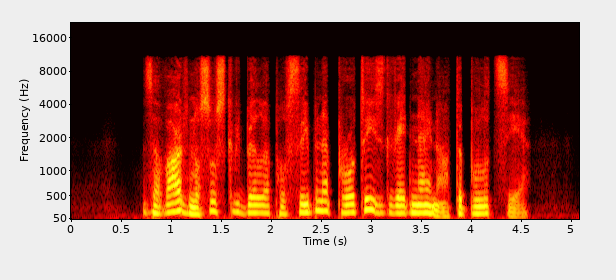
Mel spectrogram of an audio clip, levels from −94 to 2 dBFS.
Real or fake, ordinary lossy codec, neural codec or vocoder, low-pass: fake; MP3, 96 kbps; codec, 16 kHz in and 24 kHz out, 0.4 kbps, LongCat-Audio-Codec, fine tuned four codebook decoder; 10.8 kHz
